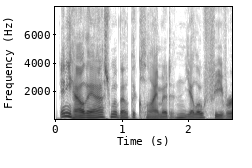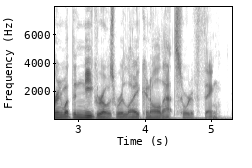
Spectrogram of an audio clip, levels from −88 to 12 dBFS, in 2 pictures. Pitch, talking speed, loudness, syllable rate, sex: 105 Hz, 250 wpm, -18 LUFS, 6.4 syllables/s, male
